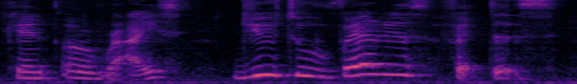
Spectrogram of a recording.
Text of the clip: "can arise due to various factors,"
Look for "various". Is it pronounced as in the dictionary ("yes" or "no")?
yes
